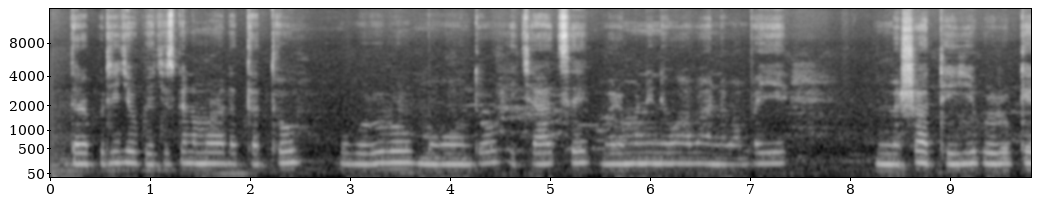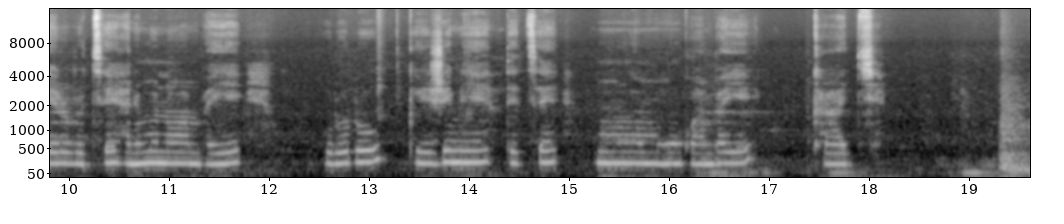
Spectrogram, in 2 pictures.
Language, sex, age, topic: Kinyarwanda, female, 18-24, health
